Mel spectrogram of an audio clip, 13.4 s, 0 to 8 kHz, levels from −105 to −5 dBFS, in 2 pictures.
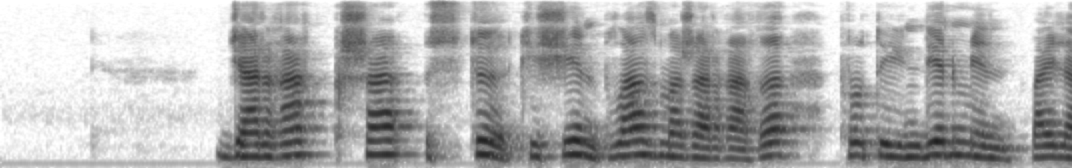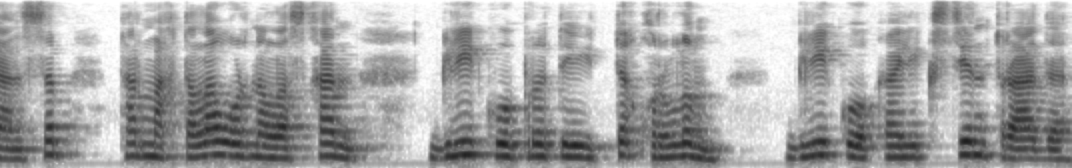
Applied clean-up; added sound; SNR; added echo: none; none; none; none.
